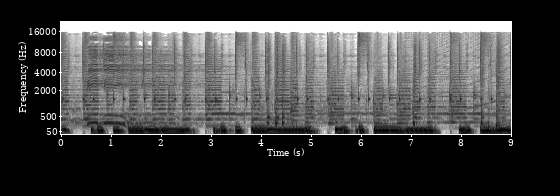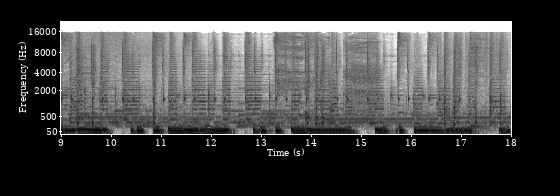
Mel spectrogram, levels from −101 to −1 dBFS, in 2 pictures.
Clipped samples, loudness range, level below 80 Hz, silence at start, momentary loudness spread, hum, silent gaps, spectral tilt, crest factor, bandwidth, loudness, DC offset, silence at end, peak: under 0.1%; 3 LU; -14 dBFS; 0 s; 7 LU; none; none; -5 dB/octave; 10 dB; 16.5 kHz; -12 LUFS; under 0.1%; 0 s; 0 dBFS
